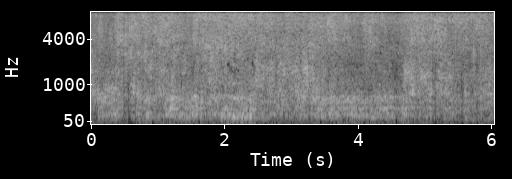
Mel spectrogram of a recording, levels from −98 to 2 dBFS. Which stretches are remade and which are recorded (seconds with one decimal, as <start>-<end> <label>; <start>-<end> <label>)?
0.0-1.6 remade; 1.6-3.2 recorded; 3.2-5.1 remade; 5.1-6.1 recorded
